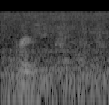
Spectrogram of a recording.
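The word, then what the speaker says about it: Ricci: It's pronounced Ricky. Ricky.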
